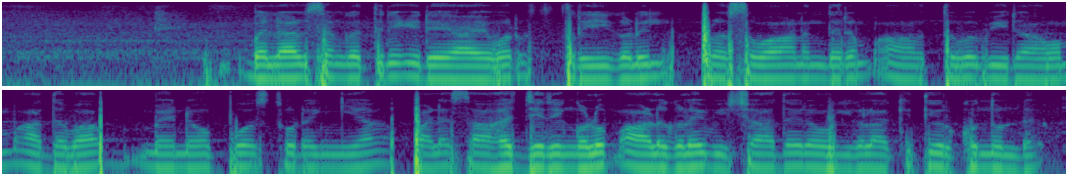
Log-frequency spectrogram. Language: Malayalam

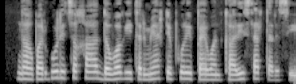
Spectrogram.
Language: Pashto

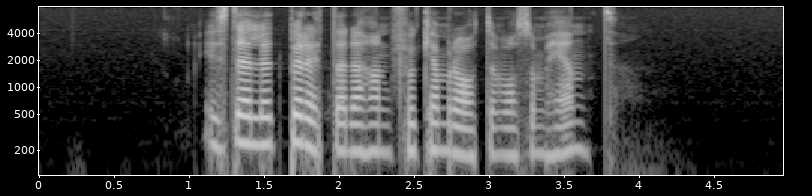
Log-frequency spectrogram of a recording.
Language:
Swedish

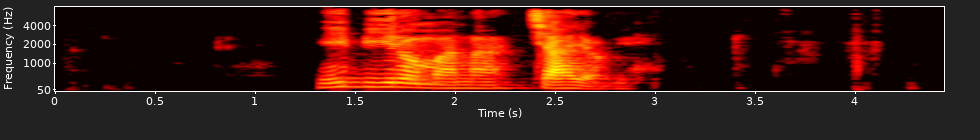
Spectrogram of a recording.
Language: Luo (Kenya and Tanzania)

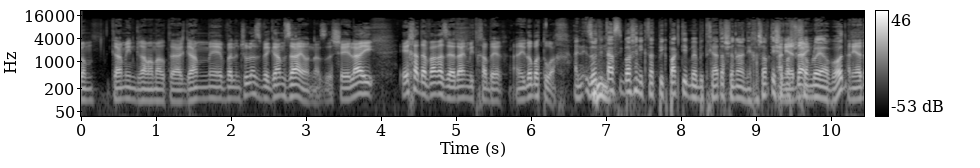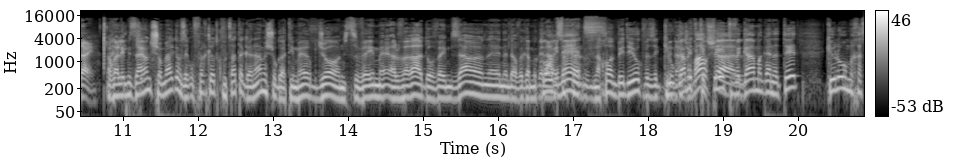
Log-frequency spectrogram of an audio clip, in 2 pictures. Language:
Hebrew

